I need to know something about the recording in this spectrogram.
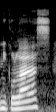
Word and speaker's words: Nicolás: So in Spanish, you say it Nicolás.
